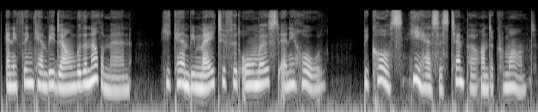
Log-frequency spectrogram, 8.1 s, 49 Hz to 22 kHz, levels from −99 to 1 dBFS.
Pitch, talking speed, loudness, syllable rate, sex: 210 Hz, 155 wpm, -18 LUFS, 5.0 syllables/s, female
